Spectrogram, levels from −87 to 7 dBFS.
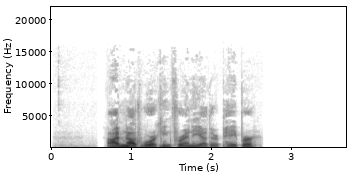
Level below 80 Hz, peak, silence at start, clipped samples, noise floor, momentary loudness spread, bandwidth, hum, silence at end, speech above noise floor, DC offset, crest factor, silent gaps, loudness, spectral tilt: -62 dBFS; -2 dBFS; 0.7 s; under 0.1%; under -90 dBFS; 12 LU; 14 kHz; none; 1.15 s; over 70 dB; under 0.1%; 20 dB; none; -20 LUFS; -7 dB/octave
